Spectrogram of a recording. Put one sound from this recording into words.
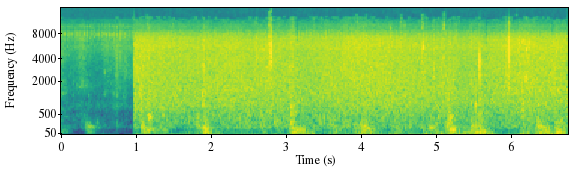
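Wind gusts and waves lap on open water.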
